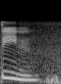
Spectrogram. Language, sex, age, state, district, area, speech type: Bengali, female, 30-45, West Bengal, Paschim Medinipur, rural, read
